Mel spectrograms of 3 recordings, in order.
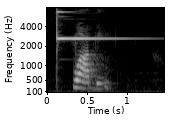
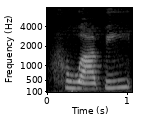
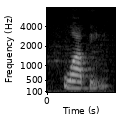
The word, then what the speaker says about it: Huawei: information and communication technology or smart devices it's wabi wabi it's not huawei it's the sound of it is silent here wabi the next brand is a very common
